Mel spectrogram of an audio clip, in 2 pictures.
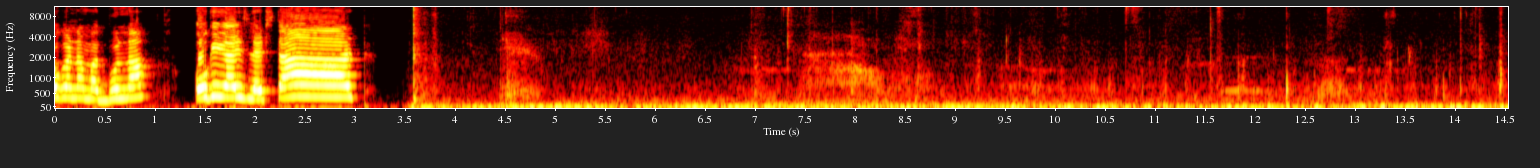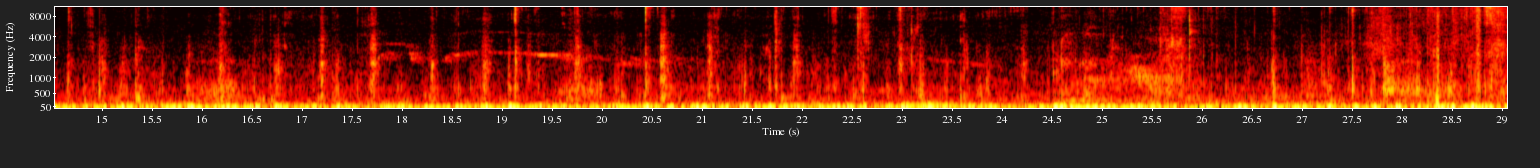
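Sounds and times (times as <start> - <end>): chewing: 6.8 - 29.0
wet mouth clicks: 21.4 - 28.7.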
